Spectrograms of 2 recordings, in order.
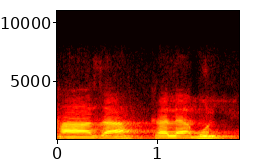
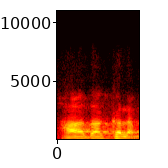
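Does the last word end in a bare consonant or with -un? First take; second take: with -un; bare consonant. First: The last word ends with an added -un sound. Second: The last word ends on a bare consonant. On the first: This is the full formal reading. "अगर पूरा पढ़ेंगे तो पढ़ेंगे हाजा कलमुन" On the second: This is how it is said in conversation. "बल्कि हम आखिर को सुकून कर देते हैं"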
